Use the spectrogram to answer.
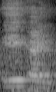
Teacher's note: कंठ से और तालु मिलाकर ए बोला जाता। और ऐ बोला जाता है। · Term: कंठ तालु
